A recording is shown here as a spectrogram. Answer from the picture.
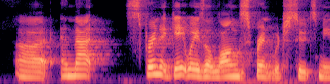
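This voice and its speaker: With a Californian accent, a woman speaks at a very fast pace. Her pitch is fairly low and varies in an ordinary way. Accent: Californian American. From California, Santa Cruz. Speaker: amateur cyclist. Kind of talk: interview.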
